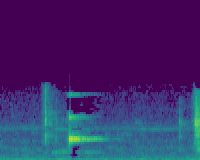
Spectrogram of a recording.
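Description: A soft click, then a short, loud, high-pitched electronic beep that fades within a fraction of a second, over a faint steady hum.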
